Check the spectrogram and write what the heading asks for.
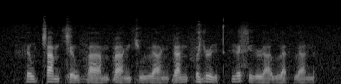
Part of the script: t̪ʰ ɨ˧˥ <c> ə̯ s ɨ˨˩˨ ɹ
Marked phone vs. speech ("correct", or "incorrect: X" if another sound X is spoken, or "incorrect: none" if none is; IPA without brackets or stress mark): incorrect: none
